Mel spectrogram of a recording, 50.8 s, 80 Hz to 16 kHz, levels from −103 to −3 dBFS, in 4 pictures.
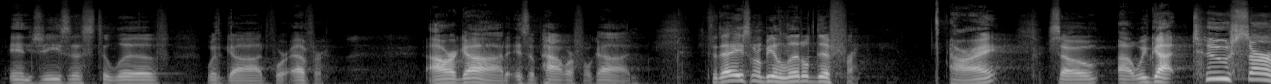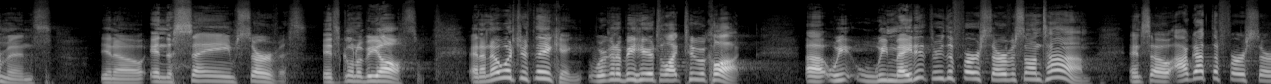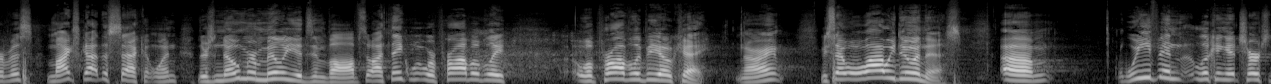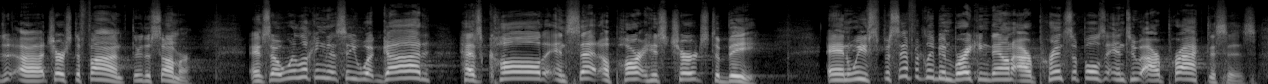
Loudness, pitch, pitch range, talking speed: -35 LUFS, 215 Hz, 170-250 Hz, 165 wpm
